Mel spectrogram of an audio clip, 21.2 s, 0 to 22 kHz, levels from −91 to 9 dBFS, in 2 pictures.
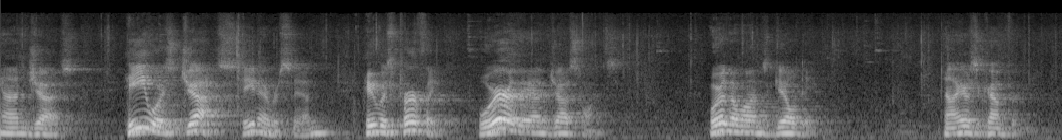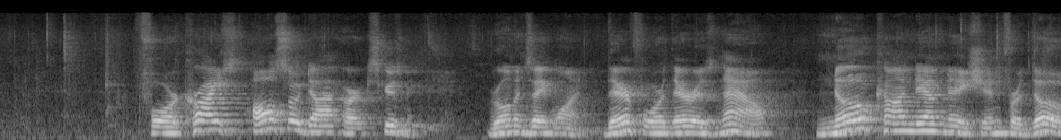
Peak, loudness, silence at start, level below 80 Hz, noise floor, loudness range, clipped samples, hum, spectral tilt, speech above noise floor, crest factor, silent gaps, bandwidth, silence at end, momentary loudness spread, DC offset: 0 dBFS; -19 LUFS; 0 s; -54 dBFS; -48 dBFS; 6 LU; under 0.1%; none; -6 dB/octave; 30 dB; 20 dB; none; 16 kHz; 0 s; 17 LU; under 0.1%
